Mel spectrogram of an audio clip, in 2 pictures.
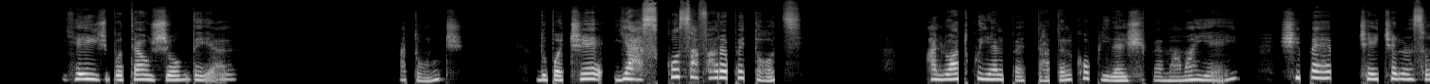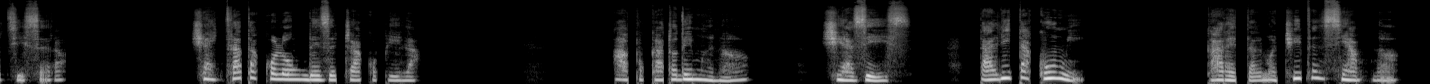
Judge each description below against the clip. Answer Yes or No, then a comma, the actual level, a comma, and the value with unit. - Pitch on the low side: No, high, 220 Hz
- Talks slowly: Yes, slow, 105 wpm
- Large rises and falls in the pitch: No, average, 3.8 semitones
